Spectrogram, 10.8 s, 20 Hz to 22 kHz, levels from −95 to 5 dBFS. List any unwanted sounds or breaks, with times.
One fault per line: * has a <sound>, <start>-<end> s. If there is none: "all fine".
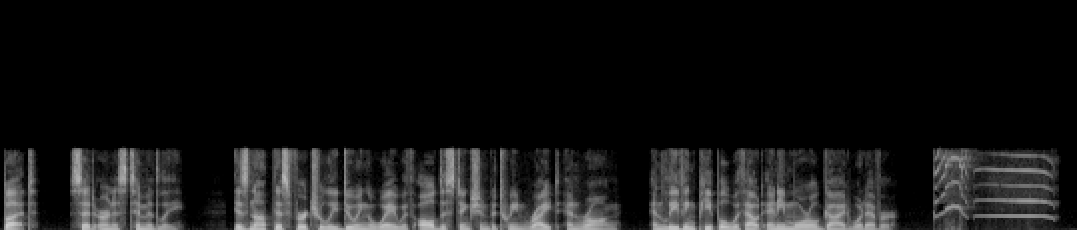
* has a squeak, 9.3-10.6 s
